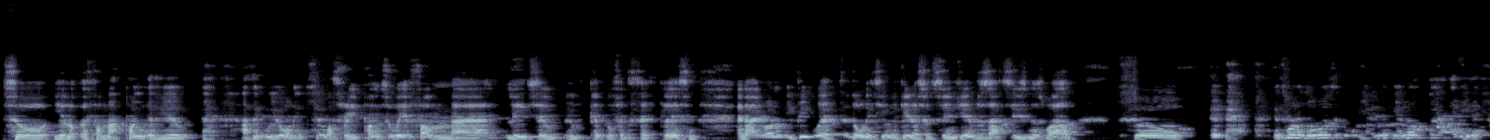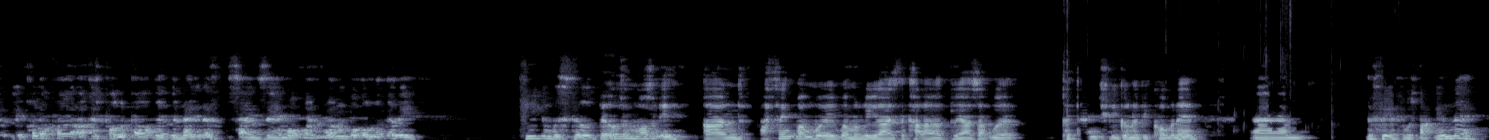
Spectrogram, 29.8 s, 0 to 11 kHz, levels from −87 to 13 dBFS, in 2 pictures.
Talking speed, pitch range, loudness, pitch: 215 wpm, 120-155 Hz, -19 LUFS, 130 Hz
